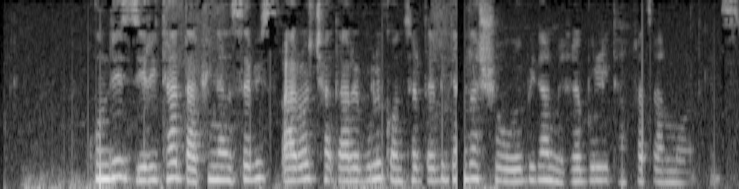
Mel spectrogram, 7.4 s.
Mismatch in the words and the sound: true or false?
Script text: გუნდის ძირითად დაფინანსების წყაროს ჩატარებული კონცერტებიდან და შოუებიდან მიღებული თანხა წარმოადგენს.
true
